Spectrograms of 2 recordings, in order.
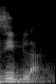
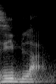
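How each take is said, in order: First: The middle is a b followed by l. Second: The middle is a b followed by l.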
